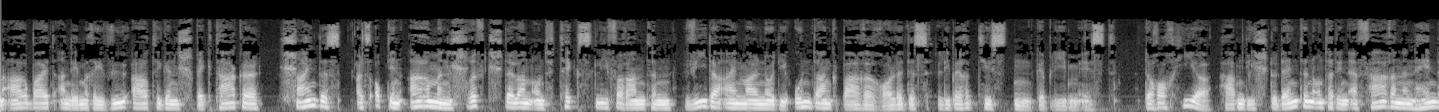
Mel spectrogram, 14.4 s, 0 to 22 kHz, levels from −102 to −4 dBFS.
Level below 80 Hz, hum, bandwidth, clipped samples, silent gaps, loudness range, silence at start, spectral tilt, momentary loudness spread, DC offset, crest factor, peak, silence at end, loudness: -46 dBFS; none; 11.5 kHz; under 0.1%; none; 4 LU; 0 s; -7 dB/octave; 8 LU; under 0.1%; 14 dB; -4 dBFS; 0 s; -19 LUFS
